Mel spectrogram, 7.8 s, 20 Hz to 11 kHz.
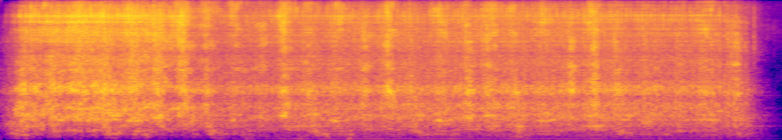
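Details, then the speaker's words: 1940s Ford 9N or 2N tractor, starter fluid poured into cylinders: slow, uneven cranking around two beats a second, some cylinders pumping compression and others not, no firing; owner suspects a stuck valve; cranks but won't start. "sounds dead sounds like you can hear that one a pumping that one's a little pumping but I don't hear nothing out of those wonder if we got a stuck Val"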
